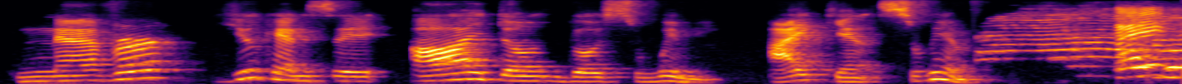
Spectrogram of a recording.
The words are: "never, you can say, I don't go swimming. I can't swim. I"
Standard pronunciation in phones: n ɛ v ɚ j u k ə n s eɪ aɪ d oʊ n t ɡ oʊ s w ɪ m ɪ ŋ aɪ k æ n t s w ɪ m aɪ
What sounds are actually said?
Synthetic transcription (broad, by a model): n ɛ v ɚ j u k ə n s eɪ aɪ d oʊ n t ɡ oʊ s w ɪ m ɪ ŋ aɪ k æ n t s w ɪ m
